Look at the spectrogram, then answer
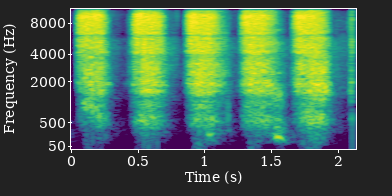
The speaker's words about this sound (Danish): lave den her øvelse, men tilføj, øh, når du trækker vejret ind, så træk vejret ind på F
